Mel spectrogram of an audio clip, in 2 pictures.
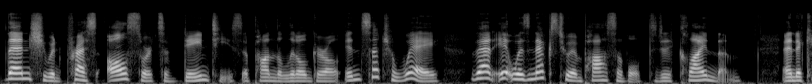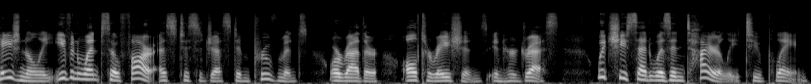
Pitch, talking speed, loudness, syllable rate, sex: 185 Hz, 175 wpm, -21 LUFS, 5.0 syllables/s, female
